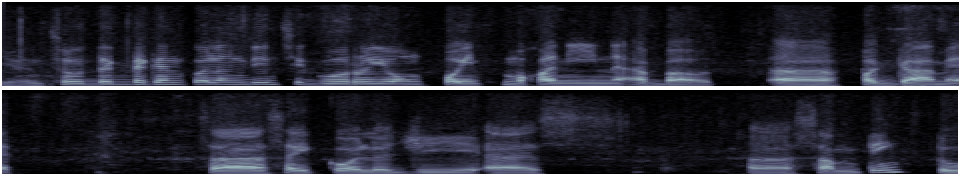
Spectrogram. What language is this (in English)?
Filipino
